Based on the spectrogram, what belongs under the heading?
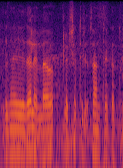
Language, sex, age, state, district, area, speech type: Malayalam, male, 45-60, Kerala, Kasaragod, rural, spontaneous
